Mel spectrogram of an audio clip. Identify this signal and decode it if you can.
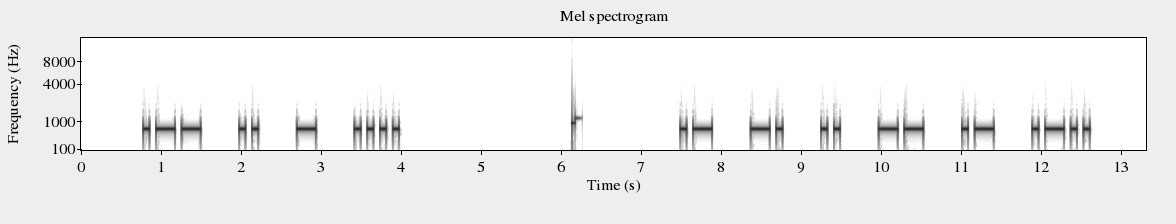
Morse code, heard as a keyed tone, about 15 wpm, spaced as for 11 wpm, 700 Hz. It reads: WITH ANIMAL
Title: 2x Character Spacing - Top 200 Words - 15wpm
